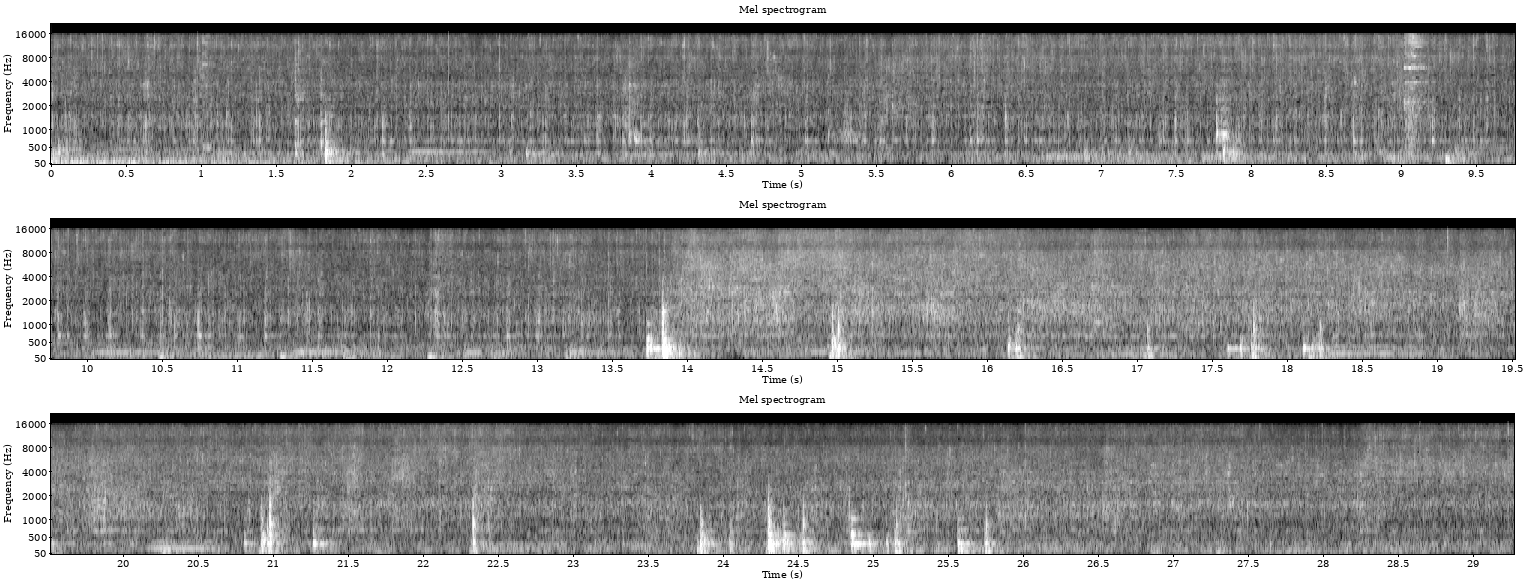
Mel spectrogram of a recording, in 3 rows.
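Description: Liver pieces and garlic sizzling in hot oil in a frying pan, stirred with a silicone spatula that knocks and scrapes against the pan now and then, loudest about 14 seconds in.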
